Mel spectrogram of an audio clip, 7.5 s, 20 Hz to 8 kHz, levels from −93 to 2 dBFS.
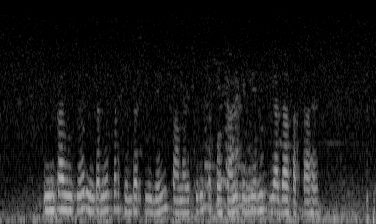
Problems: constant background noise, low volume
